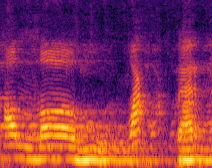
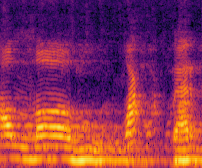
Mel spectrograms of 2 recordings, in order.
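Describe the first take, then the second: First: A w sound is inserted before Akbar. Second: The same.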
